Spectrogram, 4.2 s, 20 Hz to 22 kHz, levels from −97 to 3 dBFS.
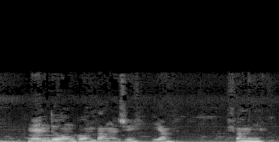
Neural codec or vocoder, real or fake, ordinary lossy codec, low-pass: none; real; MP3, 48 kbps; 10.8 kHz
